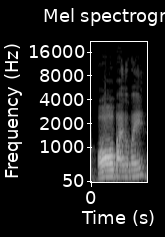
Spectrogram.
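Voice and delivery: insistent loud repeat. Real, not acted. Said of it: "repeated louder".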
